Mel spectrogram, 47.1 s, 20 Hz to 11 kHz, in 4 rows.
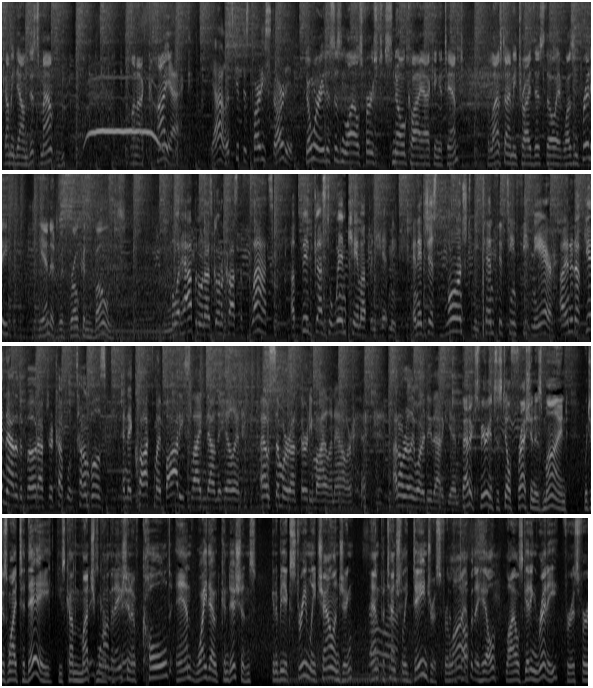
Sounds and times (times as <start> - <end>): Music: 0.0 - 35.3
Speech: 4.2 - 11.9, 15.2 - 30.7, 31.3 - 47.0.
